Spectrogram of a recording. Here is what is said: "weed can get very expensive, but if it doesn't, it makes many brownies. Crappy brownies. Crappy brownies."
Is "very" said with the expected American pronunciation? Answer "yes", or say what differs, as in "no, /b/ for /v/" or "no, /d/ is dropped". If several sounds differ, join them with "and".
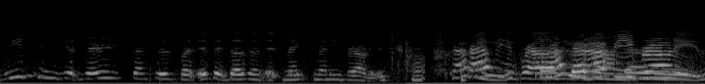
yes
